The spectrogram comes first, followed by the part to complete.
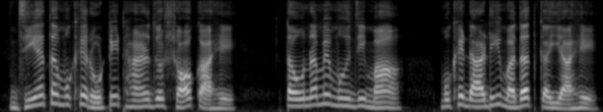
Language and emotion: Sindhi, neutral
